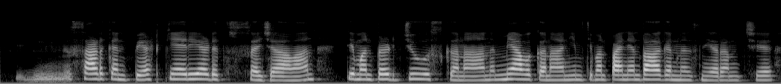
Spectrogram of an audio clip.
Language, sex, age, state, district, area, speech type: Kashmiri, female, 18-30, Jammu and Kashmir, Anantnag, urban, spontaneous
